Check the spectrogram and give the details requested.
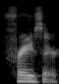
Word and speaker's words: Fraser: gotten better at our pronunciation of Fraser razor yeah thanks to the comments so thank you yes this is true and yeah yep and I I kept going and saying Frazier Frasier until someone reminded me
